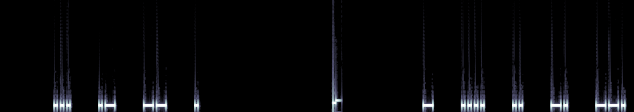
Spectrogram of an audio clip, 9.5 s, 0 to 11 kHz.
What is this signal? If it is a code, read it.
Morse code, heard as a keyed tone, about 25 wpm, spaced as for 14 wpm, 690 Hz. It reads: SAME THING
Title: 3x Character Spacing - Top 200 Words - 25wpm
